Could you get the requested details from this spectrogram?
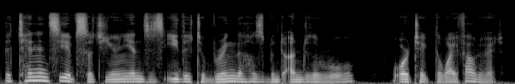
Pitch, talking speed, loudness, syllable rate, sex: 120 Hz, 245 wpm, -22 LUFS, 5.8 syllables/s, male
